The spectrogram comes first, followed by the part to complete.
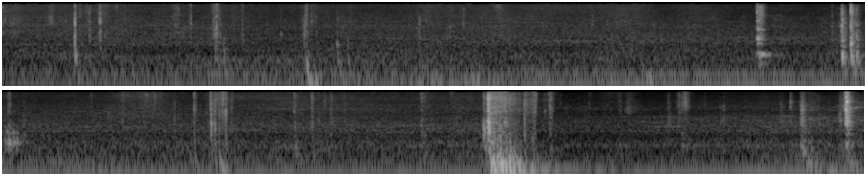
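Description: A Kia car's door shutting with one heavy thump about seven seconds in. Before it come scattered knocks and clicks of a phone being handled, over a low steady hum.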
